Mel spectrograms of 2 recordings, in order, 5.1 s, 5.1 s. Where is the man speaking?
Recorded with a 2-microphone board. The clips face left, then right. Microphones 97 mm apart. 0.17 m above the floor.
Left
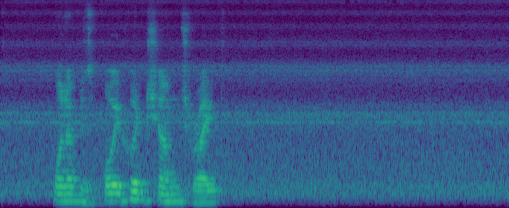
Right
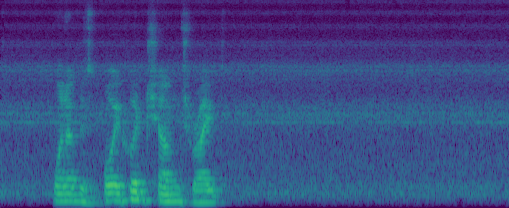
10° right (ahead or behind), 1.1 m.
